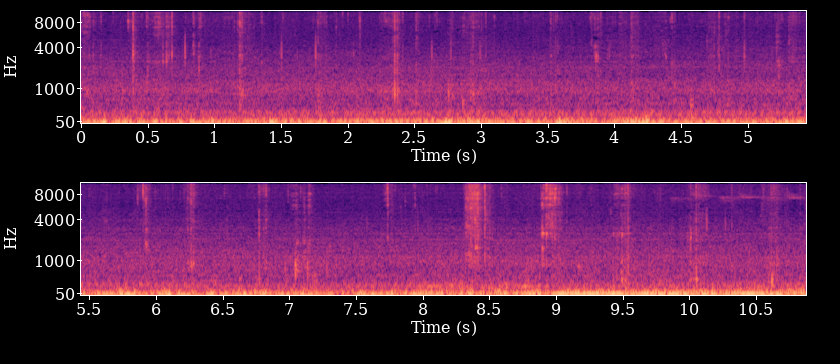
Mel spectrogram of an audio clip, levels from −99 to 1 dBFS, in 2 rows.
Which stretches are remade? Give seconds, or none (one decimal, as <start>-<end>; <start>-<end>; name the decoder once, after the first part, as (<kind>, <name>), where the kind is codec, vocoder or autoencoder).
0.0-1.1 (vocoder, BigVGAN v2); 3.6-10.9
